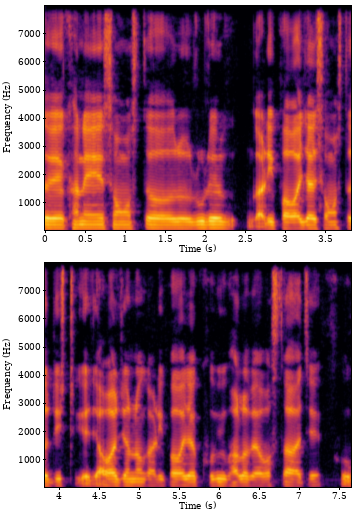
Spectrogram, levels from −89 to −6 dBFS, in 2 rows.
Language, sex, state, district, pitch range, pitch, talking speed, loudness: Bengali, male, West Bengal, Kolkata, 105-110 Hz, 110 Hz, 150 wpm, -19 LUFS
